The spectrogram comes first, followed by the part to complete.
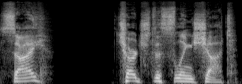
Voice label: Operator Voice; New War; Torpedo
